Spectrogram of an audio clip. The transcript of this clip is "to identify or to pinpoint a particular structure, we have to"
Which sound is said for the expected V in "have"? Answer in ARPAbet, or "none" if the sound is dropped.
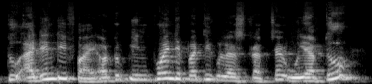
F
